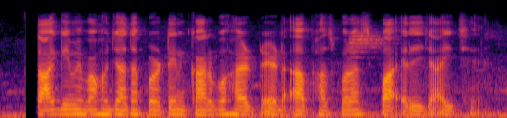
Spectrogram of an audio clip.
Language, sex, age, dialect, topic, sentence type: Maithili, male, 18-24, Eastern / Thethi, agriculture, statement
